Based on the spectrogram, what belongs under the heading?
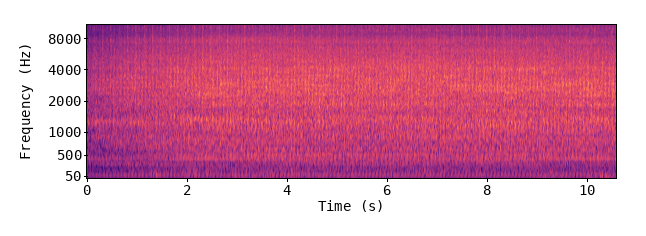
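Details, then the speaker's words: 1997 Dodge Ram Cummins 12-valve diesel, manual, with a wrecked front end, idling without coolant at 40 psi oil pressure and 14 V charging: fast, even ticking about four times a second as the out-of-balance cooling fan strikes something. "ah sounds like the fans touching something it's way out of balance it's definitely hit something"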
